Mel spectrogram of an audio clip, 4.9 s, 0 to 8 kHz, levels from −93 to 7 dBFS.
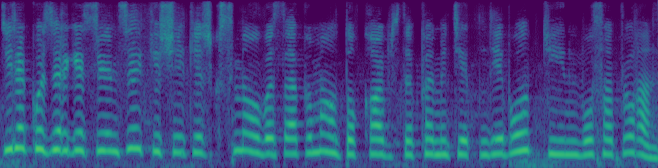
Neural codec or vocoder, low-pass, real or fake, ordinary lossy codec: codec, 16 kHz, 2 kbps, X-Codec, HuBERT features, trained on balanced general audio; none; fake; none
